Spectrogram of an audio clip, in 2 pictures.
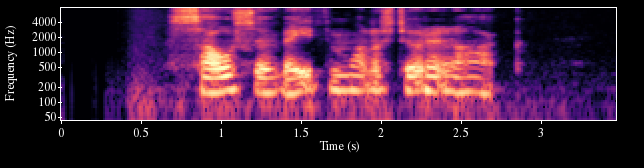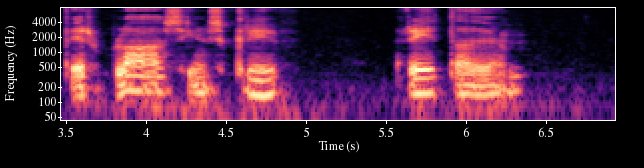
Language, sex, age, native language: Icelandic, male, 14, Icelandic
